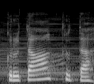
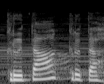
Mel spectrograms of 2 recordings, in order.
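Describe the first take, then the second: Both takes have the same delivery.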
